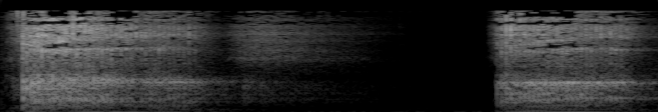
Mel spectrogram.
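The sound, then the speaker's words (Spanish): A person makes two loud, rasping fake snores from deep in the chest, a long one, then a short pause before a second, with no talking. “No importa que no estén dormidas, ustedes ronquen, ustedes ah, emanen un, sonido que salga así como del pecho.”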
